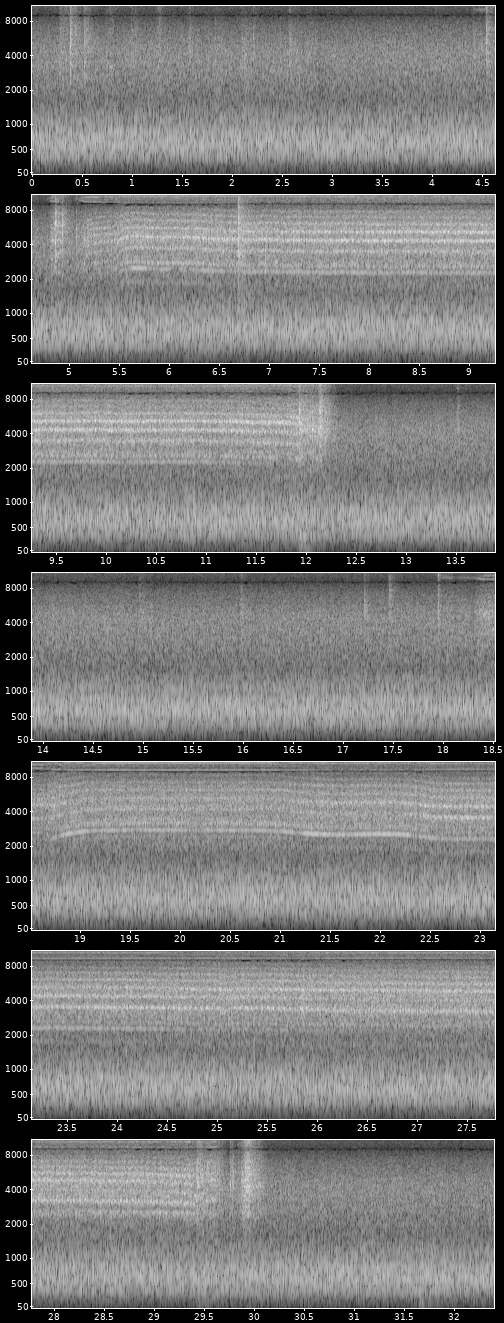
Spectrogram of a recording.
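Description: Cordless Ryobi driver's motor whining under load in two long runs, the first about five seconds in for seven seconds and the second from about eighteen seconds to near the end, with a brief dip in pitch in the second run. This is heard over a steady, loud background noise.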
